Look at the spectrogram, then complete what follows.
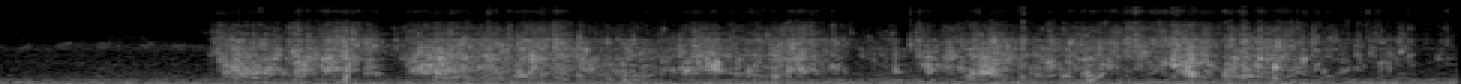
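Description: Hands splashing and churning in shallow, muddy water, a quick irregular run of splashes beginning less than a second in.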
